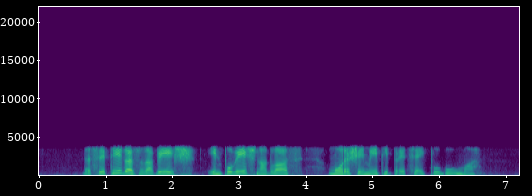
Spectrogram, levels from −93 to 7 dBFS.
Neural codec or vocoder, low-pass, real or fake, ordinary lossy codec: codec, 16 kHz, 2 kbps, FunCodec, trained on Chinese and English, 25 frames a second; 3.6 kHz; fake; Opus, 32 kbps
